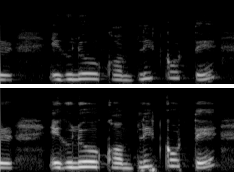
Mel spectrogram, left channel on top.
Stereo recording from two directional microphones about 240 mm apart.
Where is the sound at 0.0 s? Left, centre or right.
Right.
